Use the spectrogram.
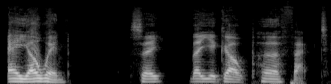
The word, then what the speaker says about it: Éowyn: at me if I say it wrong it's AO in see there you go perfect so going we're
